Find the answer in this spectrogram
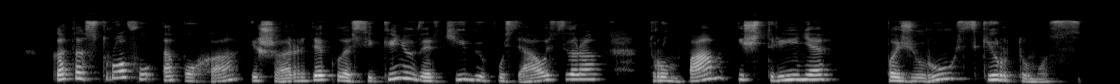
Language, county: Lithuanian, Šiauliai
